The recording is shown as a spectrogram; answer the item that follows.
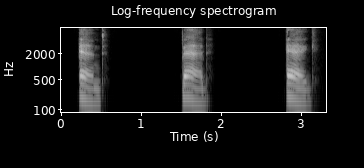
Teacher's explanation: The vowel To create its pronunciation, first the lips are slightly spread and unrounded, and the jaw and tongue are middle level in the mouth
